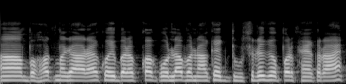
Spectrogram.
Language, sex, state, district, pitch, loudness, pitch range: Hindi, female, Haryana, Jhajjar, 190 Hz, -15 LUFS, 185-195 Hz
